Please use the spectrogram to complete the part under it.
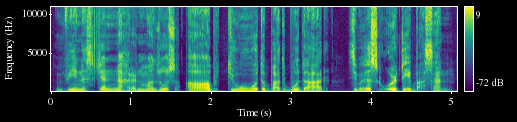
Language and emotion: Kashmiri, disgusted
